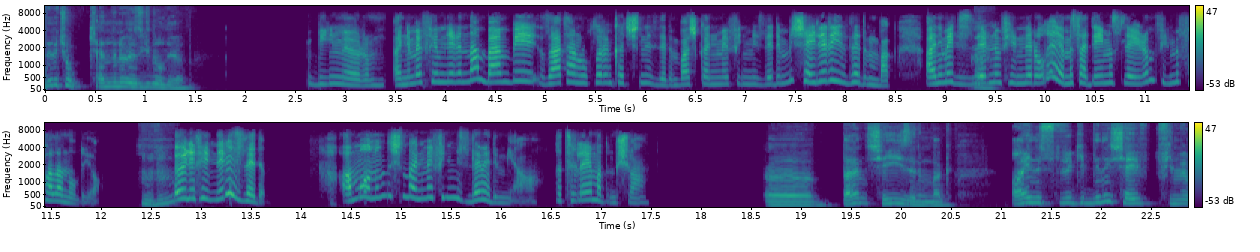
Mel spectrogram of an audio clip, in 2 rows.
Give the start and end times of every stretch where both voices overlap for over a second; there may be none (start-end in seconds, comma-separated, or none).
none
